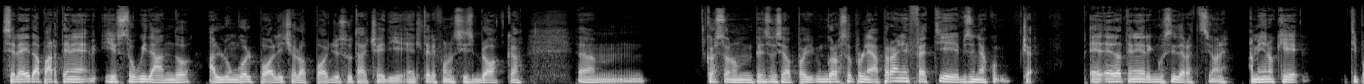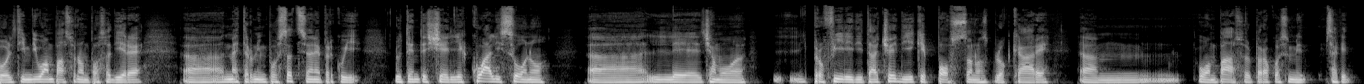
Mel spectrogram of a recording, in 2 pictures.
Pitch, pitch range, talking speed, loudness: 110 Hz, 105-120 Hz, 185 wpm, -15 LUFS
